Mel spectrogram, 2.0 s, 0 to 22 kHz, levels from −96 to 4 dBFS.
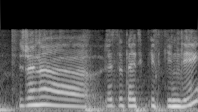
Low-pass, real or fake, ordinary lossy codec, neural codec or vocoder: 7.2 kHz; fake; none; codec, 16 kHz, 8 kbps, FunCodec, trained on LibriTTS, 25 frames a second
